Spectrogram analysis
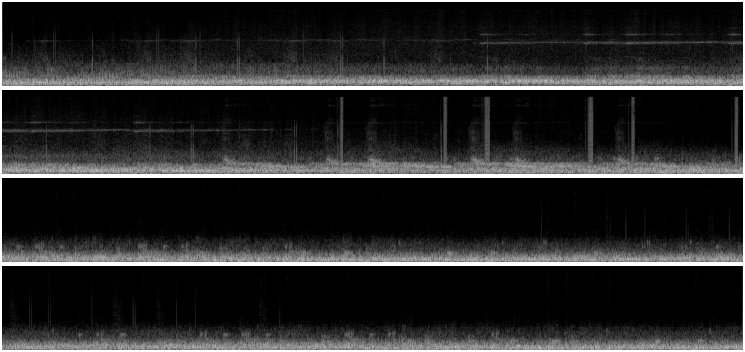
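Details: Stomach growling (borborygmi): a continuous low gurgling rumble with brief squeaky, whistling notes, from gas and fluid moving through the gut.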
